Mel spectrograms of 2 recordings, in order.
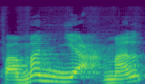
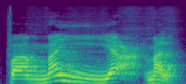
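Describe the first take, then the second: First: The n sound is pronounced before ya'mal. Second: The n sound merges into the y sound. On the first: The speaker calls it wrong. "tidak faman ya'mal" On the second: The speaker calls it right. "nunnya kita leburkan kepada huruf ya"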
